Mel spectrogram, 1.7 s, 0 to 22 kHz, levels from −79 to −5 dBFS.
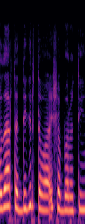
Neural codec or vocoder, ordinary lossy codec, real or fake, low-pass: autoencoder, 48 kHz, 128 numbers a frame, DAC-VAE, trained on Japanese speech; none; fake; 14.4 kHz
